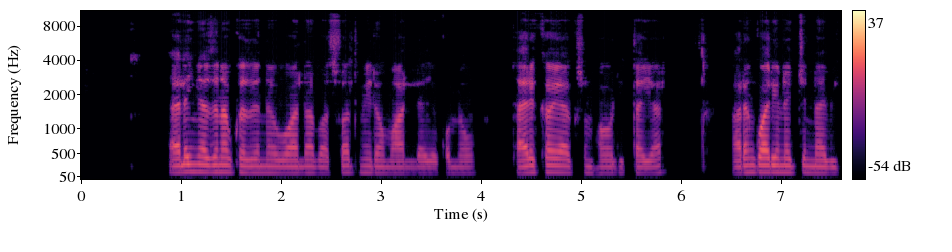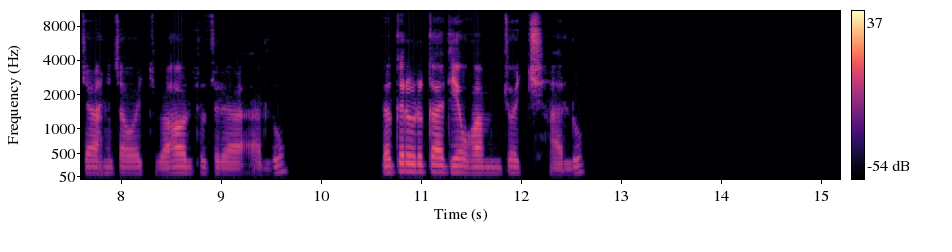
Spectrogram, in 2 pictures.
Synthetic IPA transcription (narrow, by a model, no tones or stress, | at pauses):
jaləɲːazənaβkʰəzənəβbəhʷalabəasfat̪mhed̪awmahallajːɛkʼo̞məw | t̪ʰaɾikʰawiaksumɦawljɪt̪ʰːajːal | ʔaɾəŋɡʷaɾinət͡ʃʼːɪnːajβɨt͡ʃʼːahɨnɨsʼawo̞t͡ʃːbəhawlt̪ʰuzʼuɾjaa̰lːu | b̥əkʼɨɾbɾɨkʼət̪hewɦamɨnt͡ʃʼo̞t͡ʃːalːu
